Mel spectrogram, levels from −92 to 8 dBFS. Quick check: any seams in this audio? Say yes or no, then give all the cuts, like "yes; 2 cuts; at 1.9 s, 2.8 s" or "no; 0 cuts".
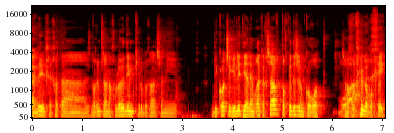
no; 0 cuts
